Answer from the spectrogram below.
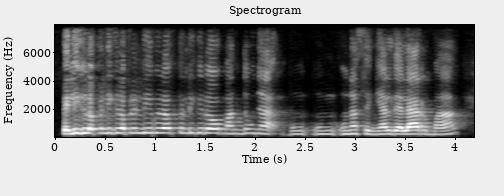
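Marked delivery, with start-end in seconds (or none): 0.1-1.7 alarm cry. Retold or imitated. Teacher voicing the amygdala's alarm, high mock panic. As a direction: sound the alarm like a panicky siren. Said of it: "la amígdala dice".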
